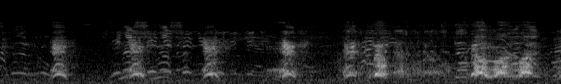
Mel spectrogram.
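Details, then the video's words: Pit bull playing tug of war in a 'pitbull show': short, spaced yelping barks with bright harmonics, about one every three-quarters of a second, rising to a denser cluster near the end over a low background. "питбуль шоу: перетяжка 2"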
